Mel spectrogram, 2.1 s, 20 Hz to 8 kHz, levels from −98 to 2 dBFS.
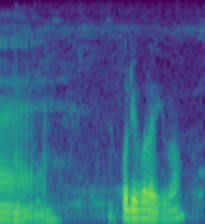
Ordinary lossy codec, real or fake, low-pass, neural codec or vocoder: Opus, 24 kbps; real; 7.2 kHz; none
